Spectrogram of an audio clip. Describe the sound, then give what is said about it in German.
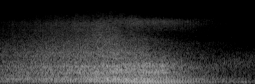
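A car passes by on a wet, dark street with no snow on it, its broad engine and tire rumble swelling to a peak midway and then fading as it moves off, with no voices present. “Fahrende Autos machten ihn immer nervös.”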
